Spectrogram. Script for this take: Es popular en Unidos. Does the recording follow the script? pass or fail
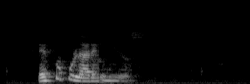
pass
